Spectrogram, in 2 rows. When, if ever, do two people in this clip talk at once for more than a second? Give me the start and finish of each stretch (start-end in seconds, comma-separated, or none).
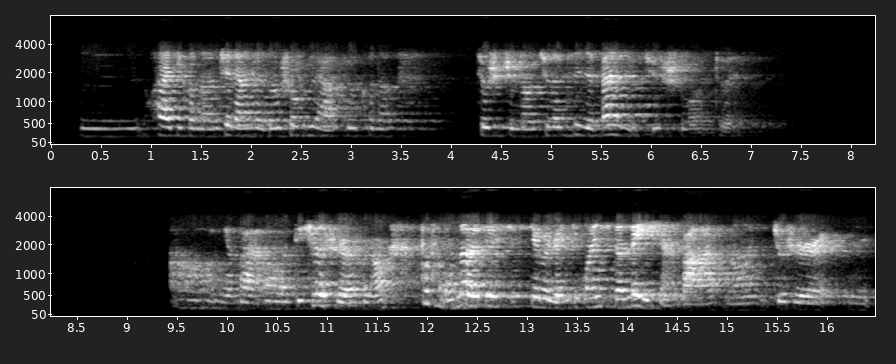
none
